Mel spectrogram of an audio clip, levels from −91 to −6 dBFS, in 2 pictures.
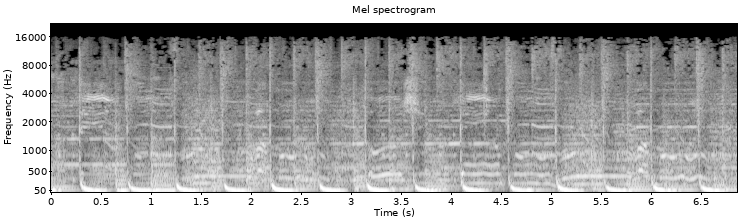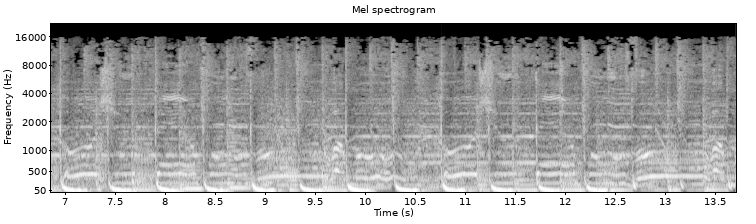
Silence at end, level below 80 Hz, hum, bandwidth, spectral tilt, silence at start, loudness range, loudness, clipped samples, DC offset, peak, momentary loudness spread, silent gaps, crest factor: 0 s; -14 dBFS; none; 16.5 kHz; -4 dB/octave; 0 s; 1 LU; -12 LUFS; under 0.1%; under 0.1%; 0 dBFS; 2 LU; none; 10 dB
